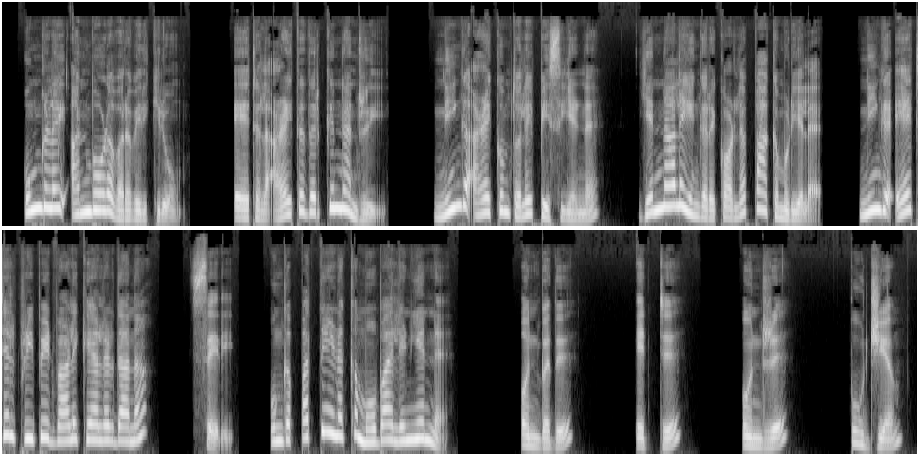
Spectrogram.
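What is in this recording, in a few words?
Tamil Sri Lanka female voice over, narrative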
